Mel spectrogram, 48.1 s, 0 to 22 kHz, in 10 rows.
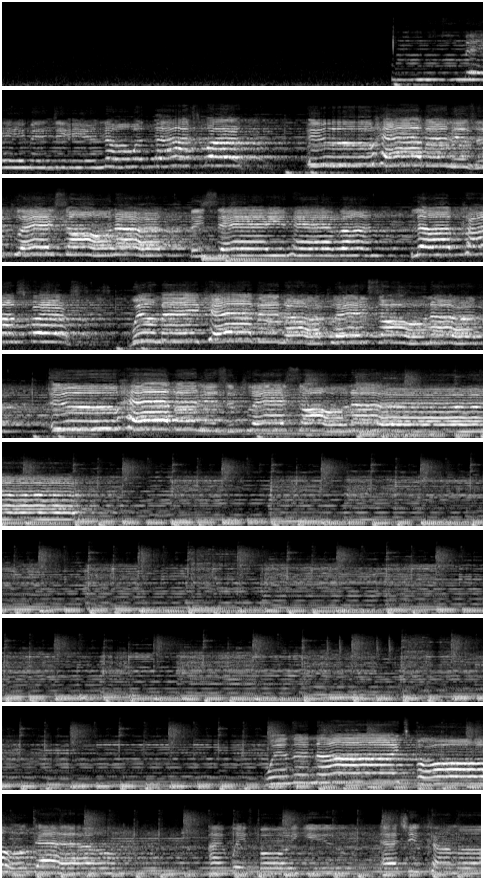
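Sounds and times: backing vocals: 3.9s - 25.4s
lead voice singing: 4.0s - 25.2s
bass line: 11.6s - 12.8s, 21.8s - 48.0s.

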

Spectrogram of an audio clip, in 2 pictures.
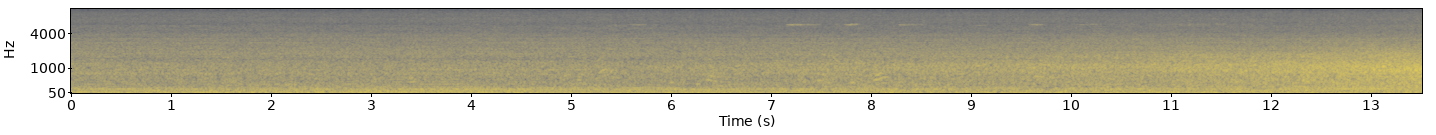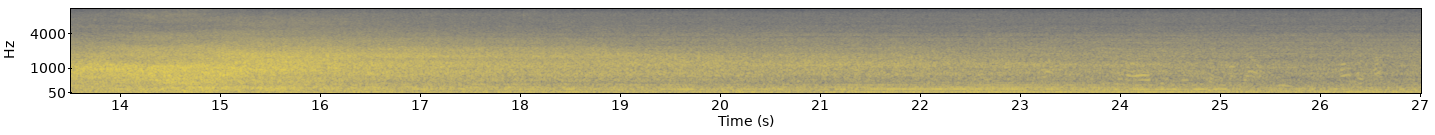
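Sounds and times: steady low engine hum: 0.0s - 27.0s
vehicle passing by: 7.4s - 27.0s.

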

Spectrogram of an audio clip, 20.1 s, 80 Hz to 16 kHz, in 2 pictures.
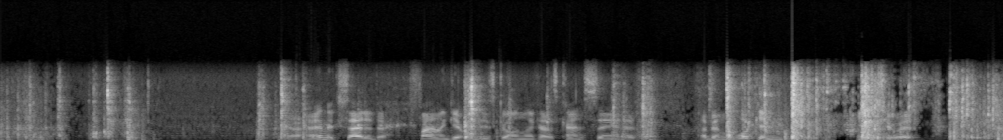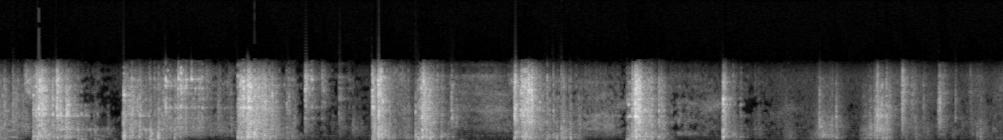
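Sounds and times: plastic parts clattering into box: 0.0s - 1.6s, 6.1s - 20.0s.

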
